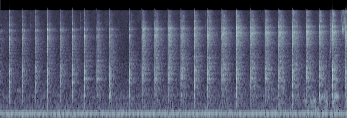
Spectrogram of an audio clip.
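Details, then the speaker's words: Series of sharp, evenly spaced metallic taps over a steady low hum: a mallet driving a punch into bone for a lateral-row suture anchor during arthroscopic rotator cuff repair with BioBrace implant augmentation, arm abducted. "Okay, so we're going to punch for our Lo anchor"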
